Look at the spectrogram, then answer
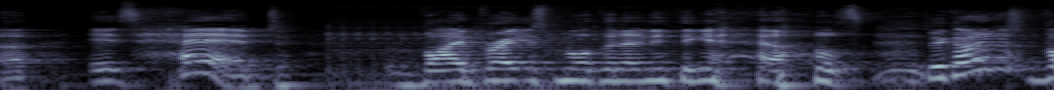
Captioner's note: laughs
